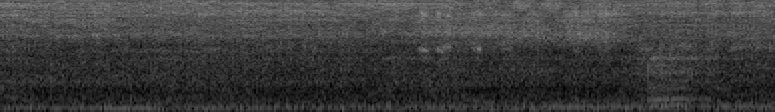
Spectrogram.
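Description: MAF sensor cleaner sprays steadily from an aerosol can through a thin straw onto a Silverado or Sierra mass airflow sensor, a continuous close hiss filling the whole stretch with a brief clunk near the end.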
